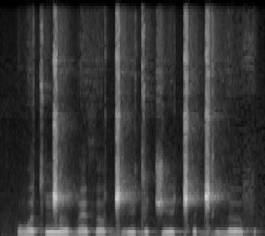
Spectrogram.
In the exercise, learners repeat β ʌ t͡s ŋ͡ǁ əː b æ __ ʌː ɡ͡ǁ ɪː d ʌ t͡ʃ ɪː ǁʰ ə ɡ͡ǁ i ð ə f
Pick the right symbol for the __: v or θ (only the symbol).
θ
